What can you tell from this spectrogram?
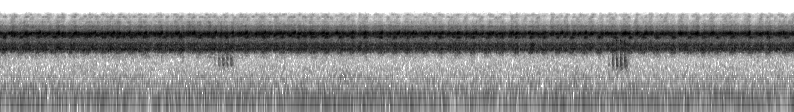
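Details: A dense chorus of frogs on a quiet country night in rice-transplanting season, possibly mating calls, forms a steady, high trilling wall of sound with no pauses.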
